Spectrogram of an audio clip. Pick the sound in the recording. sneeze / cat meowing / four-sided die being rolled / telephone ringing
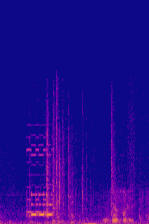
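telephone ringing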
